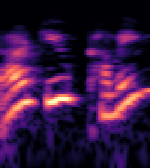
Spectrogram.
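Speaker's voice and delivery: a put-on conductor voice; conductor's voice. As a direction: invite the child aboard like a jolly conductor. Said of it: "he said".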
